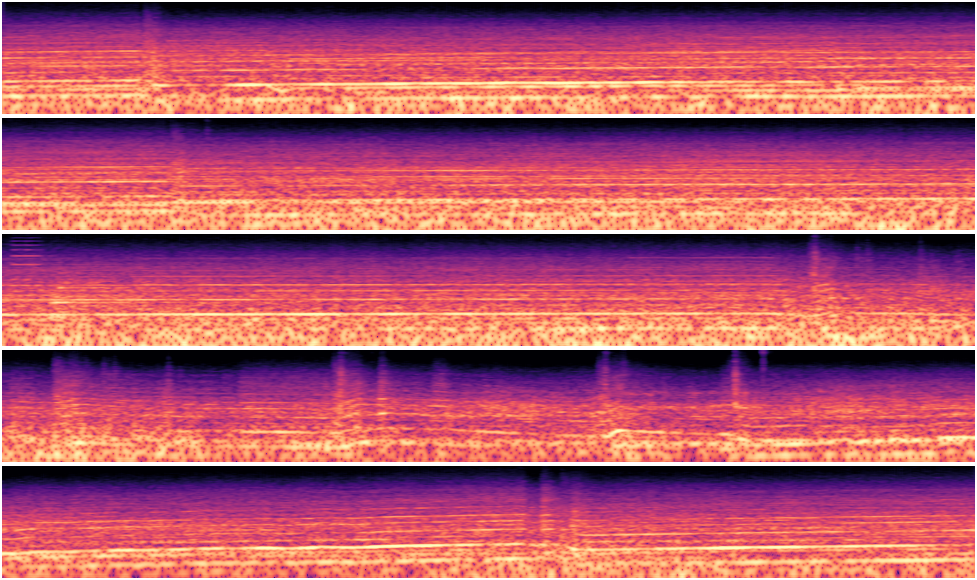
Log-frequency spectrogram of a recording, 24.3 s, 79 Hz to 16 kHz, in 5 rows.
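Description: Lamborghini race cars in Gran Turismo 7 roar past in a multi-car race, sustained loud engine whine rising and falling with gear shifts, several cars overlapping with brief revving bursts near the end.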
